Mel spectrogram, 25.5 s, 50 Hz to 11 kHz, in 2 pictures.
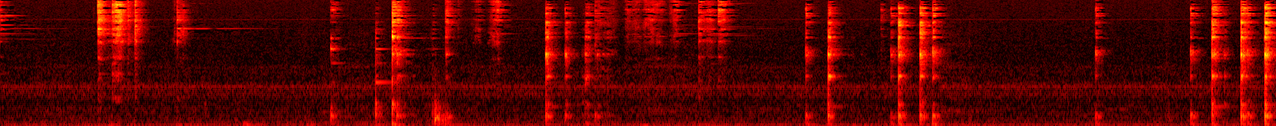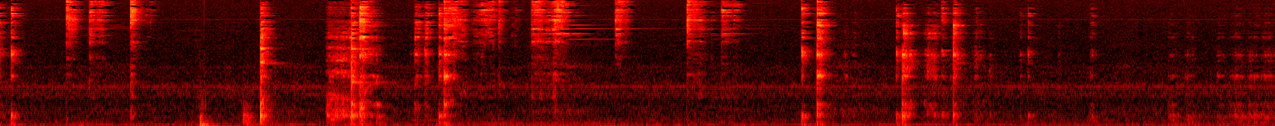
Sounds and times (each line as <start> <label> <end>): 1.0 fork and knife clanking on each other and on the plate 2.1
3.3 fork and knife clanking on each other and on the plate 7.4
11.9 fork and knife clanking on each other and on the plate 14.3
16.1 fork and knife clanking on each other and on the plate 20.2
